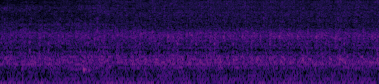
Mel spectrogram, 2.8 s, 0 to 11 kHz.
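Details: Older VW Polo 1.4 petrol: a steady, even, low rumble with no ticks, knocks or misses; normal, smooth idle.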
